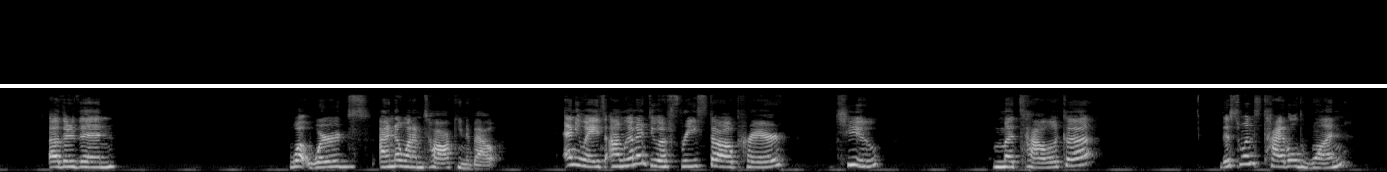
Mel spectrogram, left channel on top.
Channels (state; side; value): silent; left; digital silence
